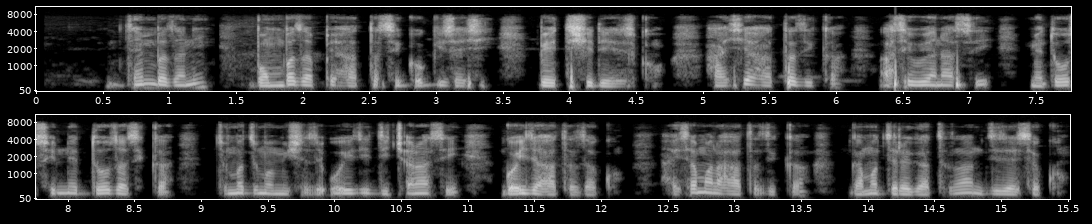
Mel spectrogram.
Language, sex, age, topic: Gamo, male, 25-35, government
